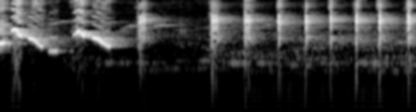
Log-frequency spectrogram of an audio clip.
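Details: Loud samyong song: two swooping whistled phrases that fall steeply, then a series of evenly spaced sharp ticks, about four per second.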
